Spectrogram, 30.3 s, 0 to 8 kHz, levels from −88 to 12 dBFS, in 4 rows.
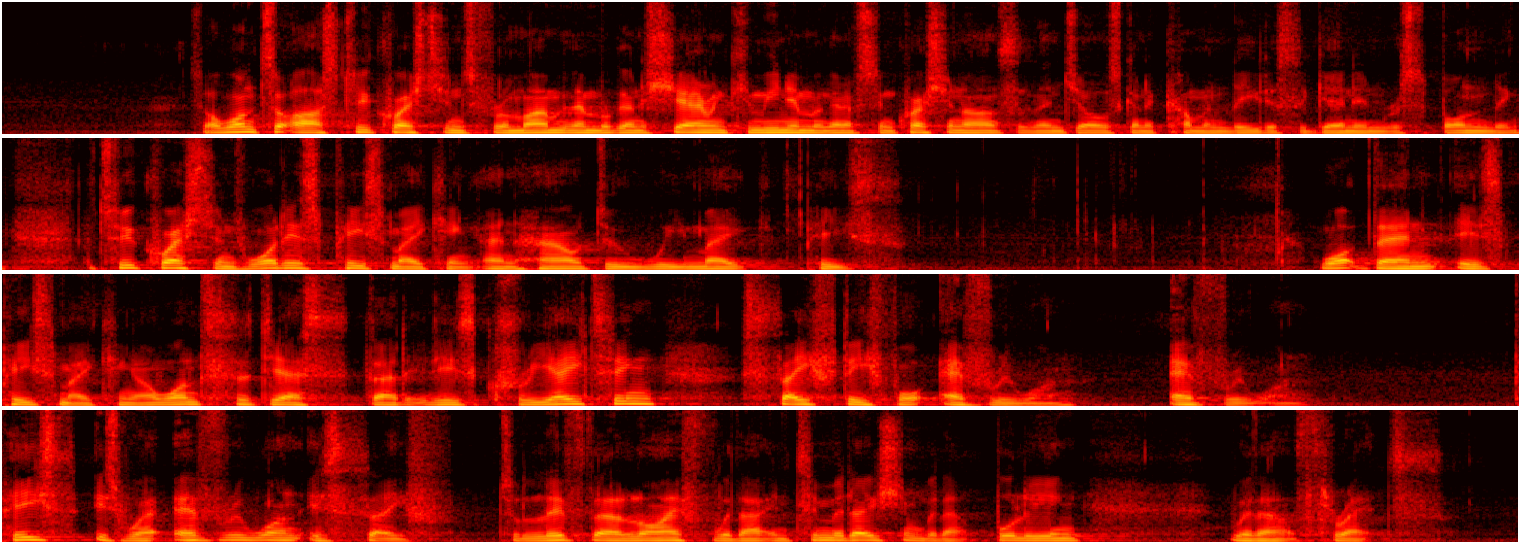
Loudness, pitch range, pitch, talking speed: -29 LUFS, 115-135 Hz, 125 Hz, 160 wpm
